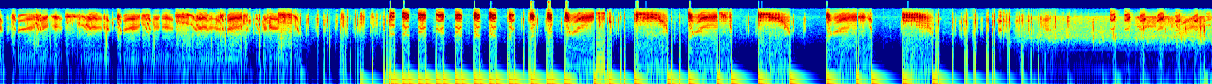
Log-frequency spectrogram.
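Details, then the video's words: Red-nest edible-nest swiftlet lure sound: a continuous high, buzzy twittering chorus broken into quick, choppy chirp pulses, with a few short silent gaps around eight and nine seconds. "SUARA BURUNG WALET - Royal Wellness WALET SARANG MERAH"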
